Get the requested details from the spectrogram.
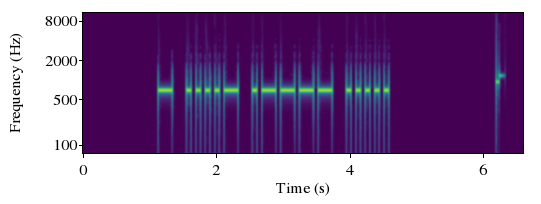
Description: Morse code, heard as a keyed tone, about 17 wpm, 700 Hz. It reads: T415
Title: Numbers - Contest Style - 4-Digit 17wpm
